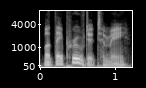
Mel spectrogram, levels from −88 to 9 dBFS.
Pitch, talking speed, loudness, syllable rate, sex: 95 Hz, 290 wpm, -16 LUFS, 6.4 syllables/s, male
